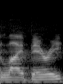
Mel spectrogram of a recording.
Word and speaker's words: library: A lot of people say library. They forget that R once again.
